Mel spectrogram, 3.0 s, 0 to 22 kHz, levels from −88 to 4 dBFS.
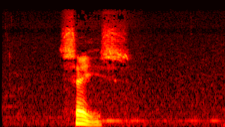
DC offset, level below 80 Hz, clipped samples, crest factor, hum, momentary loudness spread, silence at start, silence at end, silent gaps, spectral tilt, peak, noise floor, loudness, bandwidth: under 0.1%; -58 dBFS; under 0.1%; 22 dB; none; 16 LU; 0.8 s; 1.3 s; none; -4.5 dB/octave; -2 dBFS; -58 dBFS; -21 LUFS; 16 kHz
